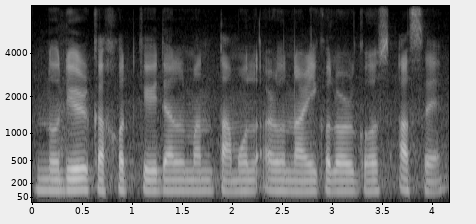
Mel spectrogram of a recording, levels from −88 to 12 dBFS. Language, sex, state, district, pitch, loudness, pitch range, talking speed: Assamese, male, Assam, Sonitpur, 115 Hz, -20 LUFS, 115-120 Hz, 115 wpm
